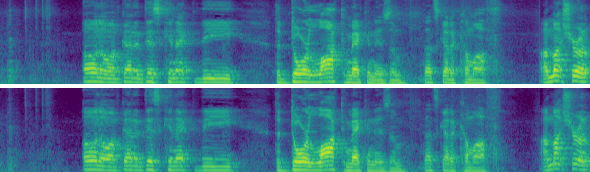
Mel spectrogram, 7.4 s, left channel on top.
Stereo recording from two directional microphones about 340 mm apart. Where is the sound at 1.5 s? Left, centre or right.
Centre.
